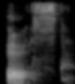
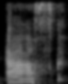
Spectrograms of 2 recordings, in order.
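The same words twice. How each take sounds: First: The word has a British RP vowel. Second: The word has an American vowel. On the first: "British R P would be, ... they would say ask" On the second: "we say ask"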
